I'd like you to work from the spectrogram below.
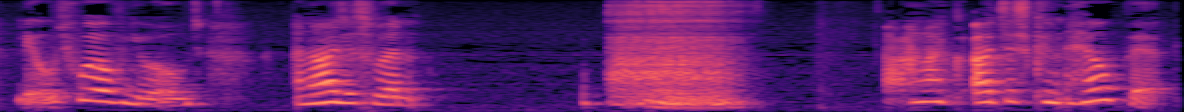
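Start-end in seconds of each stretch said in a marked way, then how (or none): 3.1-3.8 a sudden low, ugly laugh burst out; can't hold back a snort of laughter; horrible snorting laugh. Real, not acted. Laughing at the sad kid, an ugly snort of laughter. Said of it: "That was a horrible noise".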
